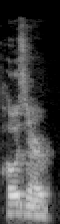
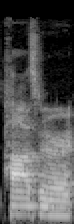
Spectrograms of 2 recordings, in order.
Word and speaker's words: Posner: My name is Posner. Back a while when I was growing up, some people mispronounce it as Posner, and it kind of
